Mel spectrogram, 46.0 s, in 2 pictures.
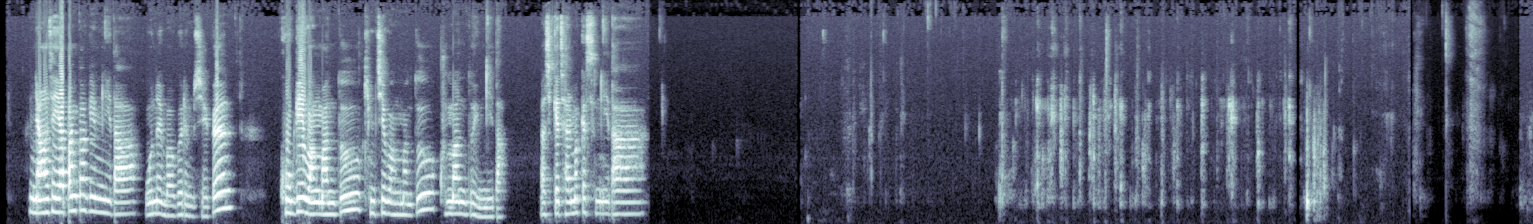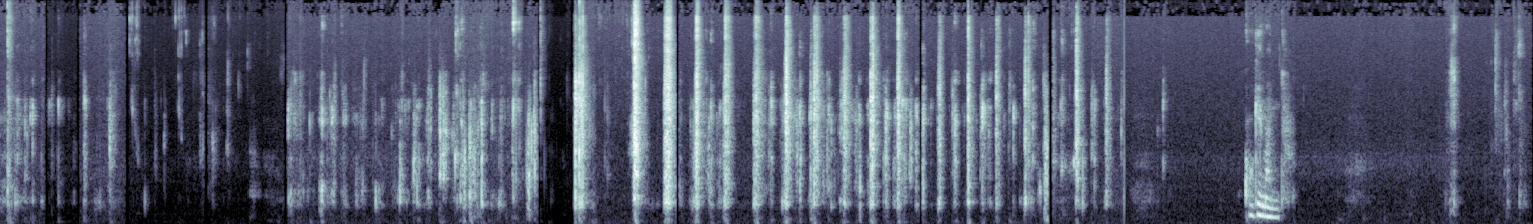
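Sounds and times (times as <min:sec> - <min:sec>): chewing and mouth smacking: 0:12.1 - 0:21.0, 0:22.8 - 0:31.9, 0:32.5 - 0:40.6.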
